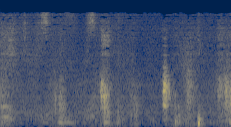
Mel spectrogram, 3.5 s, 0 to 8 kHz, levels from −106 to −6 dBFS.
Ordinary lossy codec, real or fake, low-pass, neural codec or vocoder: MP3, 24 kbps; fake; 7.2 kHz; codec, 44.1 kHz, 0.9 kbps, DAC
